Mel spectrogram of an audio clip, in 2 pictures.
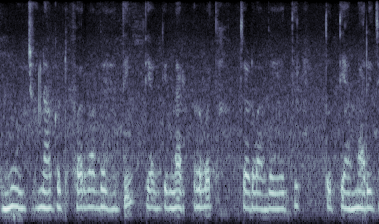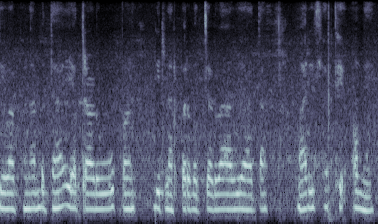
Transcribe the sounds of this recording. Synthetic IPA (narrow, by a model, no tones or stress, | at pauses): ɦũd͡ʒunaɡəʈfʰəɾʋãɡəiɦət̪it̪jãɡɪɾnaɾpəɾʋət̪ | t͡ʃəɽʋãɡəiɦət̪i | t̪ot̪jãmaɾid͡ʒeʋaɡʱəɽ̃abəd̪ʱajat̪ɾaɽoopəɳ | ɡɪɾnaɾpəɾʋət̪̚t͡ʃəɽʋaːʋjaɦət̪a | maɾisat̪ʰeəme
